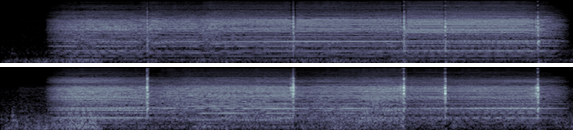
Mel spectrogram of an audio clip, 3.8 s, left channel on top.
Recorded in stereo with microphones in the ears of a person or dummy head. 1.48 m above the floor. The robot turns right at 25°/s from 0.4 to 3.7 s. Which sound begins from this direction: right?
Scissors, at 1.0 s.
